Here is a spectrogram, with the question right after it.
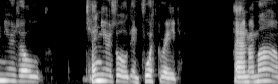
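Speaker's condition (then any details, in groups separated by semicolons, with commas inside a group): Cerebral palsy; present from birth, hearing loss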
